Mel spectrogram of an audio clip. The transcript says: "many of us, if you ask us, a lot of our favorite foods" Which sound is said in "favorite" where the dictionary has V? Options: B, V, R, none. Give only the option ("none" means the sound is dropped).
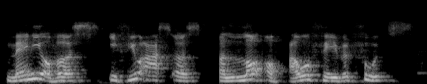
V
